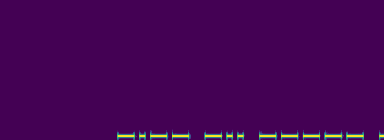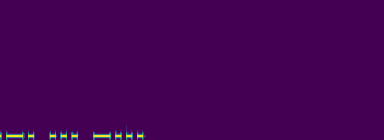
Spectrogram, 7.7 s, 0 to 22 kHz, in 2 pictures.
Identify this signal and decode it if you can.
Morse code, heard as a keyed tone, about 22 wpm, 700 Hz. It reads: YD0RSB
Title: DXCC-100 Call Signs - 6 Characters - Repeated 3x - 22wpm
